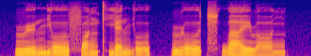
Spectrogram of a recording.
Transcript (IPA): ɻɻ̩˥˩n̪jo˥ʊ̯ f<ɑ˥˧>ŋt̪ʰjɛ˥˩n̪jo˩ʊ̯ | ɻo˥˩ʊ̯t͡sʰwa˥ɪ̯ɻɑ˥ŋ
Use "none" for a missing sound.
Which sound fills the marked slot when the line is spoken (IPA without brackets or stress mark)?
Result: ɑ˥˧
